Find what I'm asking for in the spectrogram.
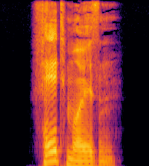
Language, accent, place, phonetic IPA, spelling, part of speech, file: German, Germany, Berlin, [ˈfɛltmɔɪ̯zn̩], Feldmäusen, noun, De-Feldmäusen.ogg
- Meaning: dative plural of Feldmaus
